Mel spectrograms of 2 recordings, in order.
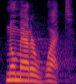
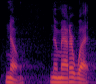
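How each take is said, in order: First: Lightly voiced child checking a promise; insistent boy. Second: Low, soft father's promise; reassuring father. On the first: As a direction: press for reassurance as a boy. Child seeks reassurance. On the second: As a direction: confirm it quietly to a child. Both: A narrator's reading.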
